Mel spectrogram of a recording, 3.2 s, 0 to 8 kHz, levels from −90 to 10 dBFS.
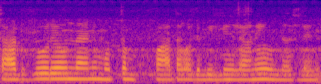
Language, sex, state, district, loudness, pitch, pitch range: Telugu, female, Andhra Pradesh, Srikakulam, -18 LUFS, 180 Hz, 175-195 Hz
